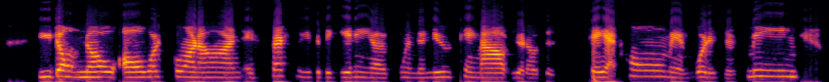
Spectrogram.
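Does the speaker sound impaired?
Yes: profound deafness; profound hearing loss, uses hearing aid, communicates in sign language; video relay service (VRS) interpreter on phone, hearing aid connected via Bluetooth for calls; speaks for herself in own voice via voice carryover, interpreter signs host's words.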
